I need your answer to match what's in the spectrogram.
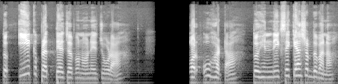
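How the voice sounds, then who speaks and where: A woman's voice: fairly high pitch, animated, normal speed, pushed and bright, clear, resonant tone, no echo. A woman teaching a Hindi exam-prep lecture, asking questions and answering them herself, and dictating note points.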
